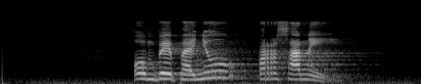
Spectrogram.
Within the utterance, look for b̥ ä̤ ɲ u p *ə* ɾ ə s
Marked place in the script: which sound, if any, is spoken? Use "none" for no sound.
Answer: ə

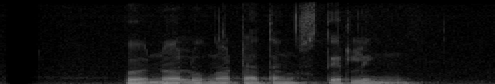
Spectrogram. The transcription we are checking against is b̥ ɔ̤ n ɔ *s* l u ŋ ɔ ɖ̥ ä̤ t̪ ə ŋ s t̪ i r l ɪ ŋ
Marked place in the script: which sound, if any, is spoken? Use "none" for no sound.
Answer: none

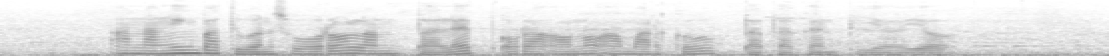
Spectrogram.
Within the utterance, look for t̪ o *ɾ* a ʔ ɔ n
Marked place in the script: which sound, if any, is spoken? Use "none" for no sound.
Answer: ɾ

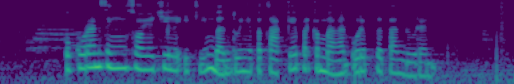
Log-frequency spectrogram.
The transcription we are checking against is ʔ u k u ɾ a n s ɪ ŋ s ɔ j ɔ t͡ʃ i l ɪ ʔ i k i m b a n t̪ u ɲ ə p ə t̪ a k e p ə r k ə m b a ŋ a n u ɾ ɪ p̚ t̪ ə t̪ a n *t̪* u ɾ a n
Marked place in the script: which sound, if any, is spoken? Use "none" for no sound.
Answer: d̪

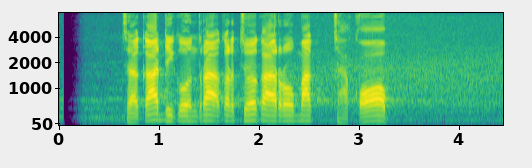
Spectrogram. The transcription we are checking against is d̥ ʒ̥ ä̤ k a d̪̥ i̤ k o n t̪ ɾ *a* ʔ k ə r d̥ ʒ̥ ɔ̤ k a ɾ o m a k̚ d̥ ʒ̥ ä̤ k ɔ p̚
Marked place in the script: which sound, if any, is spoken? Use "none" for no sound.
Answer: a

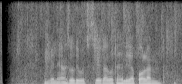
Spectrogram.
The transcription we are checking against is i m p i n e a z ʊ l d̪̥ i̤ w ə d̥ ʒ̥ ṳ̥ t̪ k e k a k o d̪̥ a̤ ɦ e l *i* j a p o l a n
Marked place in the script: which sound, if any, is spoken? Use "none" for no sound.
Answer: i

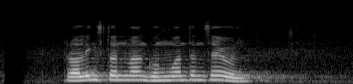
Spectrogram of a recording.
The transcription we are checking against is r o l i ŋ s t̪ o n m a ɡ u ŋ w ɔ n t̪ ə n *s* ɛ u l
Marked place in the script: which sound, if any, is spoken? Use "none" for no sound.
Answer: s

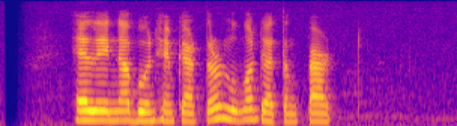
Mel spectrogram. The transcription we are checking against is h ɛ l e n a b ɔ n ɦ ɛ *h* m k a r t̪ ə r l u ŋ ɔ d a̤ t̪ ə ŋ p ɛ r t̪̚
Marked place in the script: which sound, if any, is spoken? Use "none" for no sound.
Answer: none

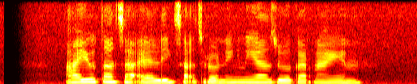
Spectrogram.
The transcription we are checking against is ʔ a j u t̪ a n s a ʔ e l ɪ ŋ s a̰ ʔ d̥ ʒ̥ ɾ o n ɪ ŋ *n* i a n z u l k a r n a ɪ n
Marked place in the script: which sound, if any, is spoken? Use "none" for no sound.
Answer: n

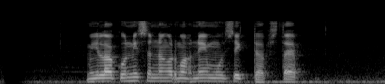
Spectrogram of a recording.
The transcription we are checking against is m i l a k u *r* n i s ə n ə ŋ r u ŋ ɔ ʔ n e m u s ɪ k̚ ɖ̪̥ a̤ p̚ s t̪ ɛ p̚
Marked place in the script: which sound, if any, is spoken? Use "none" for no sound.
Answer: none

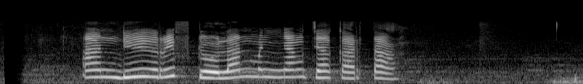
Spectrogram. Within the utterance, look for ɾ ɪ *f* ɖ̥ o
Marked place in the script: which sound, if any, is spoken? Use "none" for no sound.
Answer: f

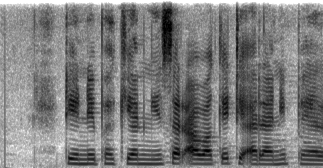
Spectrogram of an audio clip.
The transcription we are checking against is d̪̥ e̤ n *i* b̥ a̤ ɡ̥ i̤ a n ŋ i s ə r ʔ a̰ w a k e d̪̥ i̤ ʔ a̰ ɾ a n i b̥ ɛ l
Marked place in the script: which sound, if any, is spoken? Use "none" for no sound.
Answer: e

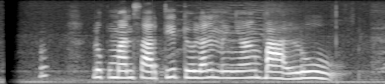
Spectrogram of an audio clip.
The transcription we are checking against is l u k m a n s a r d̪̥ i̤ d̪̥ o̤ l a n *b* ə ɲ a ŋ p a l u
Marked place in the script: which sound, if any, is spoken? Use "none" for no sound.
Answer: m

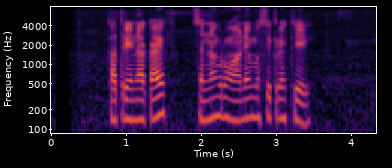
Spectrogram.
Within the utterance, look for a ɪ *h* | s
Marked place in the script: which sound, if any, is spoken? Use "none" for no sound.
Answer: f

